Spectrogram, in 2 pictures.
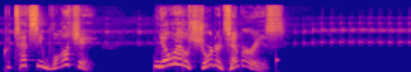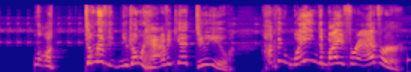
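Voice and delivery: put-on high-pitched whiny kid voice; excitable kid. Kids at the shop waiting to buy a model, impatient. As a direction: plead way up high like an impatient child.

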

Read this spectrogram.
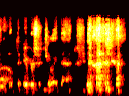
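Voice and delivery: a mock-horrified wry aside; wry joke. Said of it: "I was like".

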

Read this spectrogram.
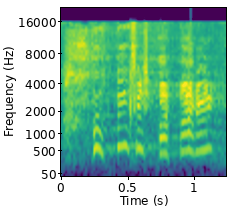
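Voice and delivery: high-pitched giggling laugh; giggle. Acted. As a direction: burst into a high giggle at a funny name. She laughs at his name.

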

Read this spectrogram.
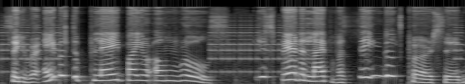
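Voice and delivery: high, loud sneering flower; Flowey voice. Acted. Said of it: "my flowery voice".

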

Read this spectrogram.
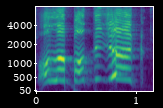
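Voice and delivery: high, loud drawn-out yell; hammed-up alarm shout; playful panic. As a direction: cry out before the blast. Bomb about to explode.

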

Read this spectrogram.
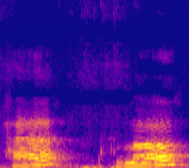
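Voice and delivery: Helicop- drawn out slowly, syllable by syllable; syllables split out slowly. Shown as a demonstration. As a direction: stretch Helicop- beat by beat as you tap. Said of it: "here I go".

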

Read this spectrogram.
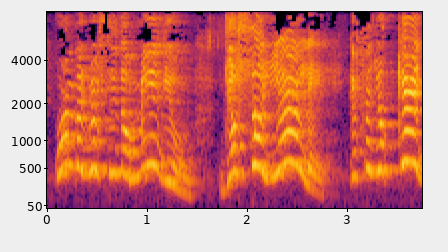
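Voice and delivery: husband fuming about the shirt size, retold high with a laugh; Jay offended. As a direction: imitate his wounded pride, half laughing. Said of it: "Jay se enojó".

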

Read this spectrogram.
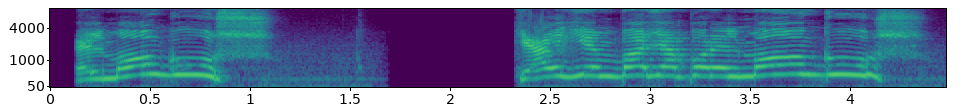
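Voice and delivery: high, slow drawn-out call. Real, not acted. Gamer urging teammates to chase the Mongoose, drawn-out shout. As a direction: stretch out the name like a rallying cry. Calling out an opponent mid-match.

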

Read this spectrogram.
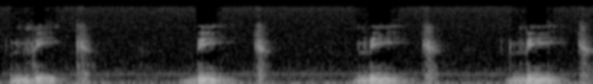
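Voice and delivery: leak pitched low, long E. Shown as a demonstration. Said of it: "Long vowel E". (低沉重复 leak，E 发长音)

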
